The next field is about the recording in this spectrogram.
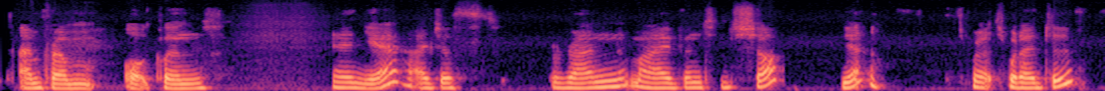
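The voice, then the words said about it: New Zealand accent. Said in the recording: “I'm from New Zealand, if you can't tell by the Kiwi twang.”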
